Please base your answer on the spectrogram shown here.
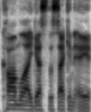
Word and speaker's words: Kamala: so i've heard a number of political pundits mispronounce her name it's not kamala it's kamala i guess the second a is silent i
